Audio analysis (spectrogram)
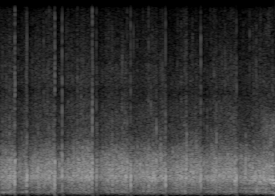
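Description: Steady audience applause at a Hispanic Heritage breakfast celebration, dense clapping from a crowd filling the room, loud and continuous throughout with no talk over it.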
